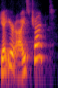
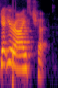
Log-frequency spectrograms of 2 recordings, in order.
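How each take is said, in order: First: It ends rising, said like a question. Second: It ends falling, said forcefully like an exclamation.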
